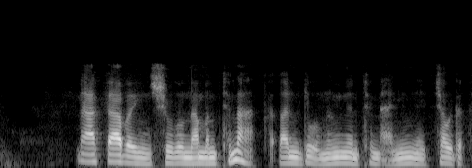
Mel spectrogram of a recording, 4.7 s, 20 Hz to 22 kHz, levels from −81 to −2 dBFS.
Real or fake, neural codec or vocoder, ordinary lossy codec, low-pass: fake; codec, 16 kHz in and 24 kHz out, 0.6 kbps, FocalCodec, streaming, 2048 codes; none; 5.4 kHz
